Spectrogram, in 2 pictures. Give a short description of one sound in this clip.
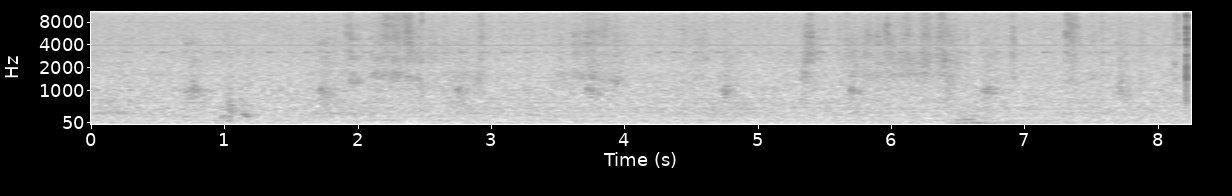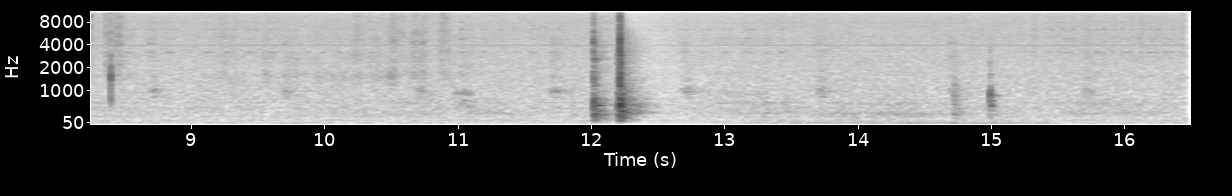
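Small plastic devices knock and clatter as they are handled.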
